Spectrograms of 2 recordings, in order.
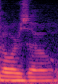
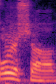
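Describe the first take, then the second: First: The name ends in an open o vowel. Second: The name ends with a sh-ov v sound. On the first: The speaker calls it wrong. "It's not Orzo. Orzo is a type of pasta" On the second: The speaker calls it right. "I need to remember Orshov"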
